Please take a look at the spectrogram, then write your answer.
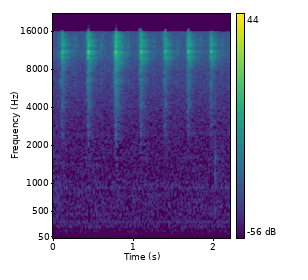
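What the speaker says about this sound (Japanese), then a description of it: "頭の形に合わせて下からまずは切る" Hair-cutting scissors snip a teen's semi-long hair during a round graduation haircut, eight crisp, evenly spaced metallic clicks about a third of a second apart, close and clear against a quiet room.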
